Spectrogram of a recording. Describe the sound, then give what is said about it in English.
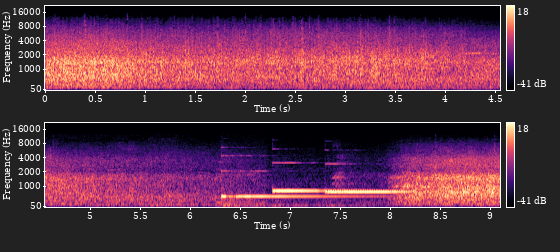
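A crowd's applause-like roar fills the first six seconds, then drops away as a doorbell sounds two overlapping chime notes a tritone apart (the augmented fourth or diminished fifth, called the devil's interval), clear, before the crowd noise swells back. “And that is highly effective as a doorbell, see?”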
